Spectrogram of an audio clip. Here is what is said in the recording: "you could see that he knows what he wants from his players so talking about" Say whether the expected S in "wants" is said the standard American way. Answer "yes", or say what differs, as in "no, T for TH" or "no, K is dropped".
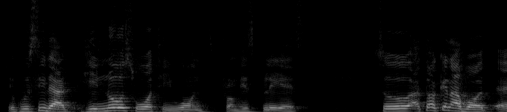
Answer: no, S is dropped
